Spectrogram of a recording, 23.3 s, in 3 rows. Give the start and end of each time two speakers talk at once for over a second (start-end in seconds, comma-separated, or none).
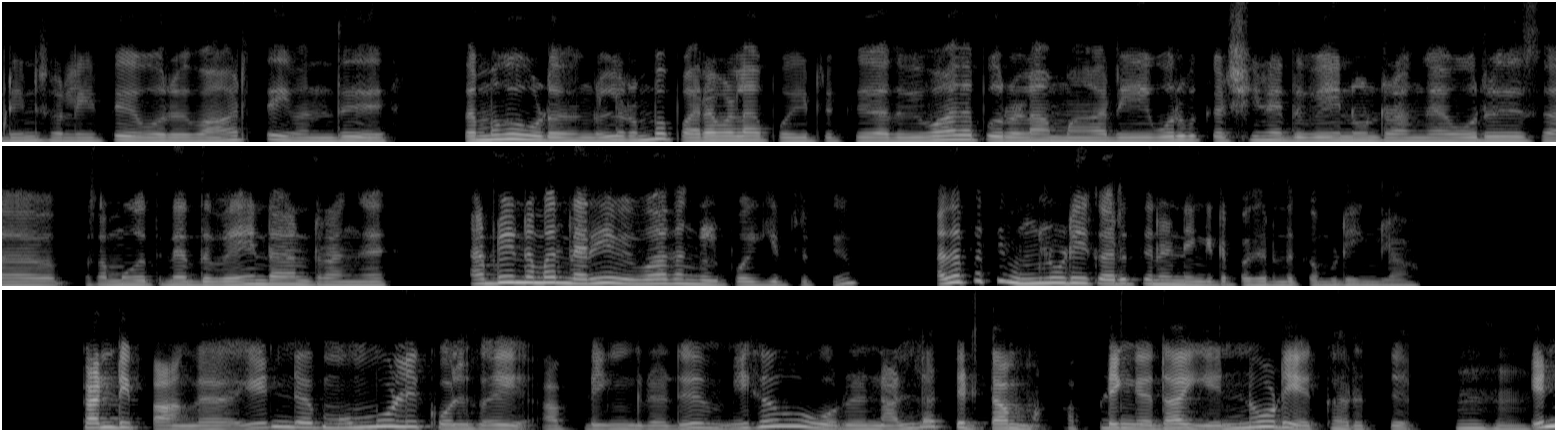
none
